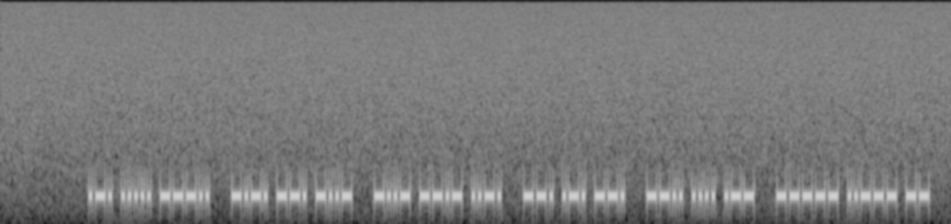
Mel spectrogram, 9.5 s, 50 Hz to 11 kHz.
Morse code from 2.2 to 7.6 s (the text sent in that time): CGX XQF GRG ZHW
